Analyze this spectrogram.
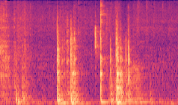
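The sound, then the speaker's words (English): Spam frying in a pan, with several sharp scrapes and clacks of a utensil against the pan over a faint sizzle, spaced irregularly and clustered toward the middle. “The Spam isn't cooking evenly.”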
